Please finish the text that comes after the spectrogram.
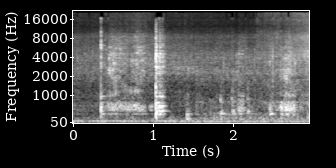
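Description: Potatoes, beans and kohlrabi fry in a pan with a soft sizzle while a utensil stirs and scrapes, producing a couple of sharp clinks against the pan and quieter scraping between them.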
